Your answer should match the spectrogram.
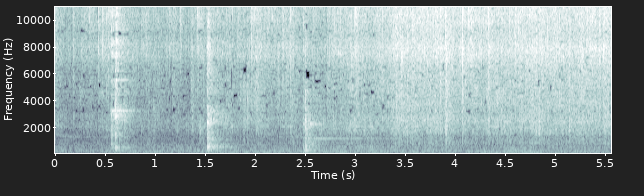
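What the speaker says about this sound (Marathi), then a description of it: "हे चमचाभर तूप घातलं, याला थोडं परतून घेतलं" Food sautéed in a spoonful of ghee gives a low, steady sizzle, punctuated by a few sharp spoon taps on the pan near the start, with no talking.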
